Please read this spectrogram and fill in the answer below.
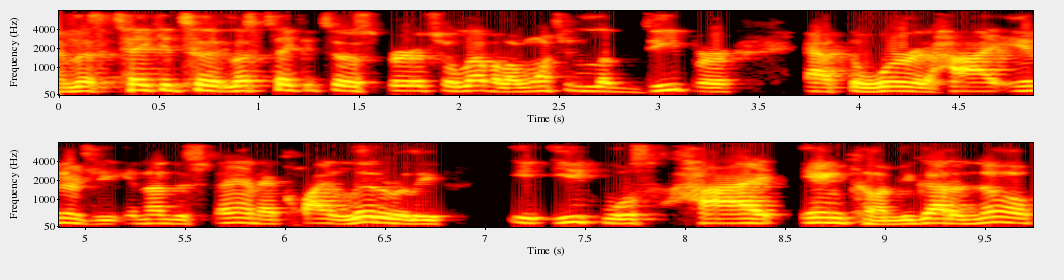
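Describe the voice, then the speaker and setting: A fairly high-pitched man at a fairly quick pace against a quiet background. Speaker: sales team trainer. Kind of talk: motivational training call. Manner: energetic.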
